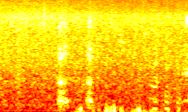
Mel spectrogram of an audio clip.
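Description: Faint, short low grunts from a small black pig, several in quick succession starting just under a second in.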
